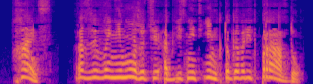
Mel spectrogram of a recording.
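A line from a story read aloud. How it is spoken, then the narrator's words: Agitated. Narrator (Russian): взволнованно сказала Джоан Рэндалл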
